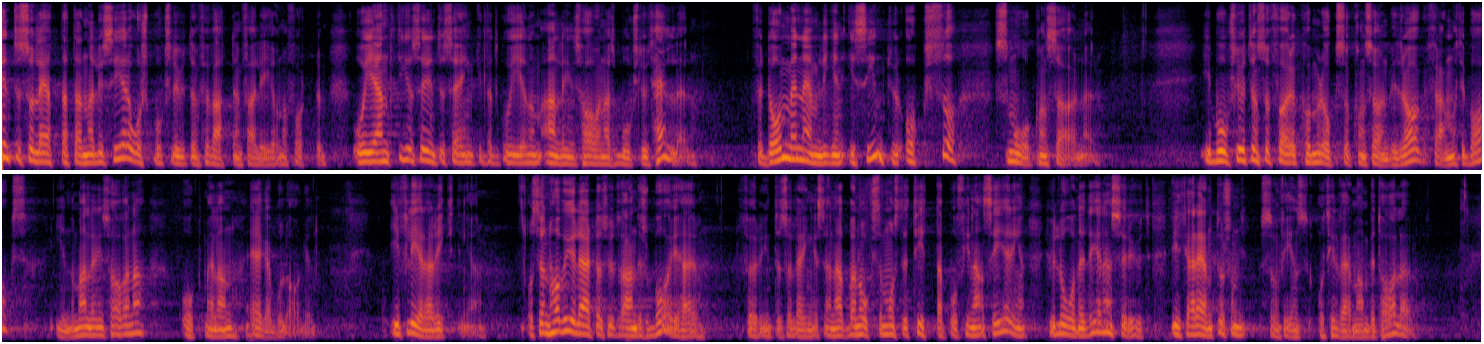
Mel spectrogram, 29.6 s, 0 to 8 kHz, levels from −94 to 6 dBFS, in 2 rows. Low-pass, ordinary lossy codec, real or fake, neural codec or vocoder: none; none; real; none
